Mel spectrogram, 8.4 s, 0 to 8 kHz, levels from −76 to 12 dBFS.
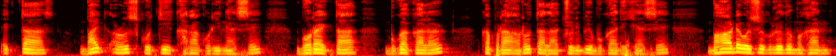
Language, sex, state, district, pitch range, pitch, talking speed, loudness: Nagamese, male, Nagaland, Kohima, 110-125 Hz, 120 Hz, 215 wpm, -17 LUFS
